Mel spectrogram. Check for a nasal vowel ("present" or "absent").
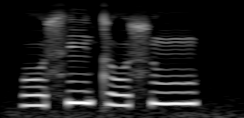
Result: present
